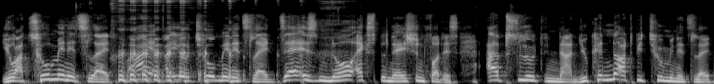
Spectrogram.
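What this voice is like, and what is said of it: Convincing put-on German accent. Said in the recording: “that's a good accent, actually. ... This is how I speak German, actually. ... That's pretty spot on, I would say.”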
